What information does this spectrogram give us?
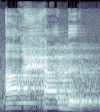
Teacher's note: احد میں جو ہا ہے یہ بھی حروف ہلکی ہیں لیکن ذرا بیچ حلق سے رگڑا کھا کر، جسے دیکھیں میں رگڑ کے ساتھ نکال رہا ہوں، احد، اور صاف میٹھی آواز میں احد۔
